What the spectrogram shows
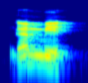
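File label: "gambit", Malay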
